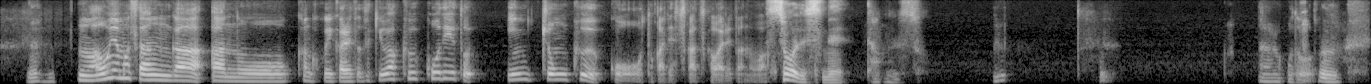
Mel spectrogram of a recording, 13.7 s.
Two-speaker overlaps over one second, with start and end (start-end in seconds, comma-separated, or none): none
